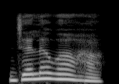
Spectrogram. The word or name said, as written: ಜಲವಾಹ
